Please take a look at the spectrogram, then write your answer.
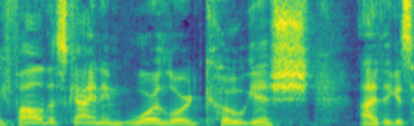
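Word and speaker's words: Kgish: you would particularly follow this guy named warlord Kish I think is how you pronounce it uh k g i s h Kish he was really fascinating you also see some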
